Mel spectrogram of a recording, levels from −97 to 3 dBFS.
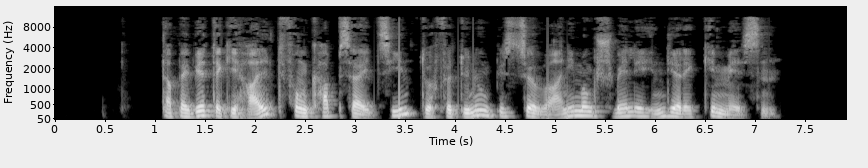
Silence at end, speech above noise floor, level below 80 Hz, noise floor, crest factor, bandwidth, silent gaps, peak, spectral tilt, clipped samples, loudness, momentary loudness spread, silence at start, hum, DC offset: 0.7 s; 58 dB; -48 dBFS; -74 dBFS; 16 dB; 11.5 kHz; none; 0 dBFS; -6 dB/octave; under 0.1%; -16 LUFS; 7 LU; 1.1 s; none; under 0.1%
